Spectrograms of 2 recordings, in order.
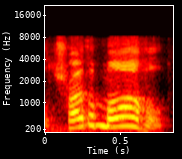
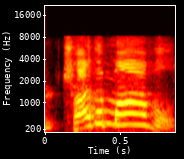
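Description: First: Put-on British accent. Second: Put-on "Try the Marvel" pitched high in a British accent; British mate pushing the Marvel, up high. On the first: Bowler imitates Stu repeating his ball advice, British accent fading. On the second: Bowler imitates Stu recommending the Marvel ball, high British accent. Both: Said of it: "in his British accent".

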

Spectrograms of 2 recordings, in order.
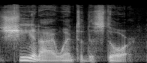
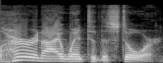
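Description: First: She and I with she stressed, lower. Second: Her and I with her stressed. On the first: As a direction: hit the word she. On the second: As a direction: hit the word her. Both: Shown as a demonstration. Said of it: "No, it's".

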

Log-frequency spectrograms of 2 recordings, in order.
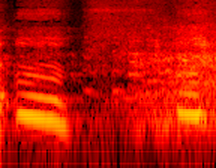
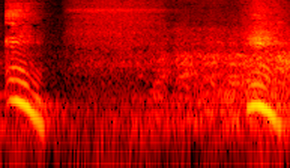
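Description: First: Smaller, restrained closed-mouth hum; toned-back stifled cheer. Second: High, closed-mouth squeal of excitement; stifled cheer. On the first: Husband avoiding scaring wife, toned-back hum. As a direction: squeeze the excitement down to a murmur. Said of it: "tone it back to". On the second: Husband forbidden to yell, stifled cheering. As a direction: hold the shout in behind closed lips. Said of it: "I was like". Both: Retold or imitated.

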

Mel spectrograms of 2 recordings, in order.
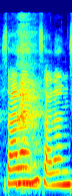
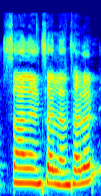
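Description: First: Saran said with a tapped r; wrong r version. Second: Salan with a clear l, not an r; Korean salan. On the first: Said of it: "No es, no es saran". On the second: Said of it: "no es saran, es salan". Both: Shown as a demonstration.

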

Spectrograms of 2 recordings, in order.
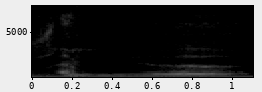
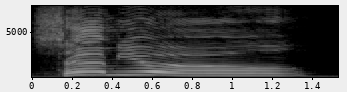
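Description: First: Very low, hushed, otherworldly call; God's voice. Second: Drawn-out call of the name; voice calling Samuel. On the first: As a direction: drop right down into a deep, faint rumble. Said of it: "He would have known it wasn't Eli". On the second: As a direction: call out in an ordinary human voice, stretching the name. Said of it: "and the voice said". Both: Retold or imitated.

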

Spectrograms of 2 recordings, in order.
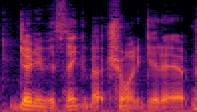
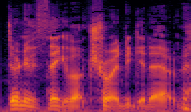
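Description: First: Low, fast, creepy Aussie voice; creepy little voice. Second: Creepy little voice. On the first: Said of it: "him having that, like, creepy little voice". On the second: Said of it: "creepy little voice". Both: Retold or imitated. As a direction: menace him quietly and fast.

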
